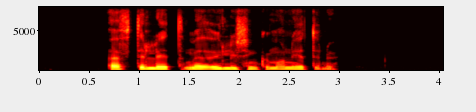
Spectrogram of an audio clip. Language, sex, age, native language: Icelandic, male, 20-29, Icelandic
